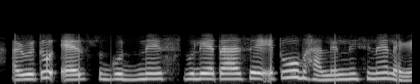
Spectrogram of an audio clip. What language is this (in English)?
Assamese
